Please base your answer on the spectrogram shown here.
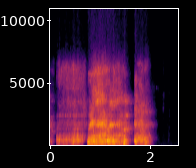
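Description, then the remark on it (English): A loud coughing fit: three harsh bursts in quick succession, the middle one longest and strongest, then silence. No one speaks. “after that big cough, I can say that's entirely true.”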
